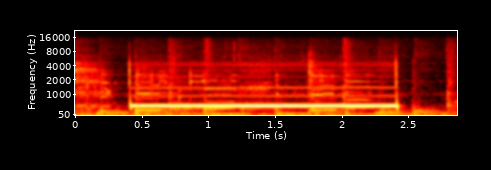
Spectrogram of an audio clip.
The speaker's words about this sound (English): won't answer the phone. it's gonna go in. You're right. It's gonna go into voicemail.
